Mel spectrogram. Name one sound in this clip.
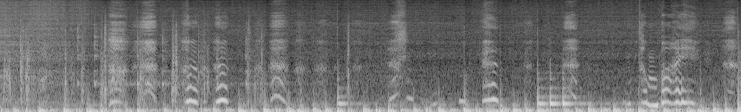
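A young woman cries and pleads in a trembling voice, close by.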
